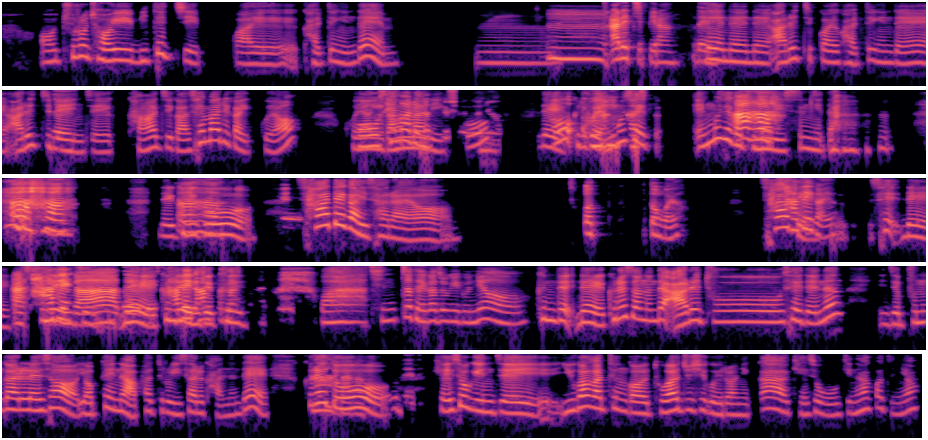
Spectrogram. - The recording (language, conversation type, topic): Korean, podcast, 이웃 간 갈등이 생겼을 때 가장 원만하게 해결하는 방법은 무엇인가요?
- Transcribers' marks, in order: tapping; other background noise; laughing while speaking: "고양이까지"; laughing while speaking: "있습니다"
